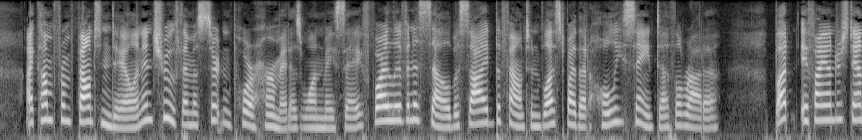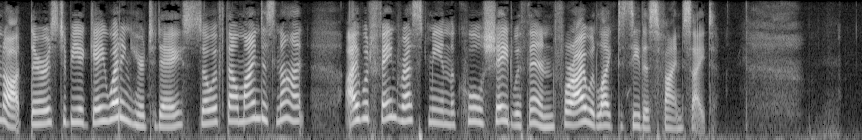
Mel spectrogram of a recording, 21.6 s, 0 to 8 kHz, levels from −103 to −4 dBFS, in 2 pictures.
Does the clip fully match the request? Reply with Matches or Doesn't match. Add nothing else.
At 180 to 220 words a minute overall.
Matches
